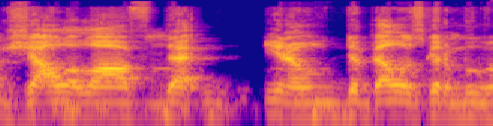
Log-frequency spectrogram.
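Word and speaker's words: Jalolov: Wasn't it Jovalov or Javalov? Jalalov. It's pronounced Ja. Like the J. Jalalov.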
